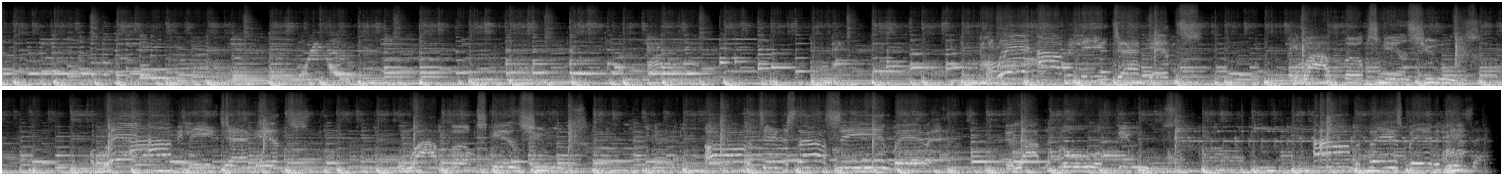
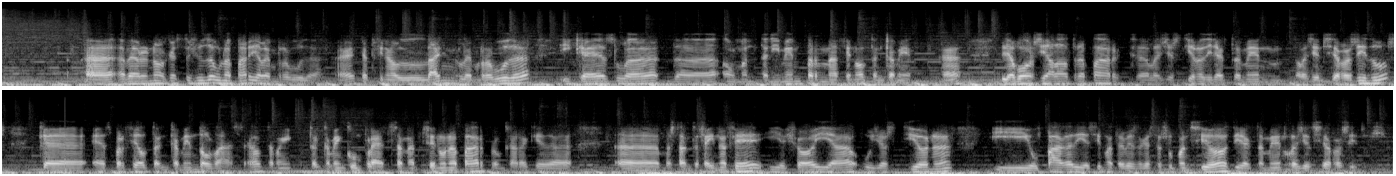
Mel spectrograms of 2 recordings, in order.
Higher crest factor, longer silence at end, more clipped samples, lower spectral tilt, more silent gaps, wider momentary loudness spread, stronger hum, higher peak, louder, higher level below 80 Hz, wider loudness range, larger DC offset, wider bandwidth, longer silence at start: about the same, 14 dB vs 16 dB; first, 0.15 s vs 0 s; neither; about the same, -6.5 dB/octave vs -7 dB/octave; neither; second, 3 LU vs 9 LU; neither; about the same, 0 dBFS vs 0 dBFS; first, -14 LUFS vs -17 LUFS; about the same, -24 dBFS vs -24 dBFS; about the same, 1 LU vs 2 LU; neither; first, 19 kHz vs 14.5 kHz; about the same, 0 s vs 0 s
